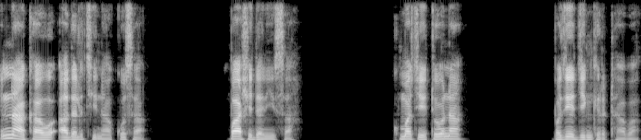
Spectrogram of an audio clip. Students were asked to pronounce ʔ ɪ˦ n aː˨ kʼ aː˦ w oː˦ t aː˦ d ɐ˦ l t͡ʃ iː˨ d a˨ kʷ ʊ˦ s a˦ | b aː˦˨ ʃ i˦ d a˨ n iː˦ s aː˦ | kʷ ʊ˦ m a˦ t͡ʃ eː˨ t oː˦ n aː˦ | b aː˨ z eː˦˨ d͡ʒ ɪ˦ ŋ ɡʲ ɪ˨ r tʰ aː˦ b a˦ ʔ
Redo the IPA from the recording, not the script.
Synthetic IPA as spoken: ʔ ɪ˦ n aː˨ k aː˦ w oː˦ ʔ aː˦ d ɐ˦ l t͡ʃ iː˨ n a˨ kʷ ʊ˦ s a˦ | b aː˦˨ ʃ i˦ d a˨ n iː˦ s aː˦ | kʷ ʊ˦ m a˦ t͡ʃ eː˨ t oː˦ n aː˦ | b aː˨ z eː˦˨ d͡ʒ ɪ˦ ŋ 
